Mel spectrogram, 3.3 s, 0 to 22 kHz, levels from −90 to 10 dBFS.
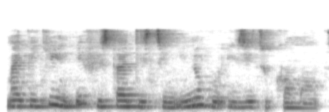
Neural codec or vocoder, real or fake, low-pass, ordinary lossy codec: none; real; 7.2 kHz; AAC, 48 kbps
